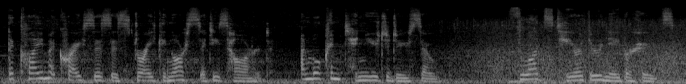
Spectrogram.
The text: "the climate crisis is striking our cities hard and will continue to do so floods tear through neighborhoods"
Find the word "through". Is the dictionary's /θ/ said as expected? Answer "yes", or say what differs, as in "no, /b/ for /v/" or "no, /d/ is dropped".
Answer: yes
